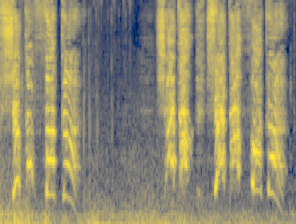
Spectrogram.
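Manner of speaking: high-pitched exasperated shriek; angry outburst. Real, not acted. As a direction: snap it out high, drawing out the words. Angry retort to imagined critics.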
